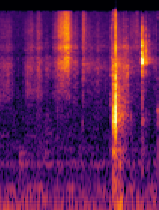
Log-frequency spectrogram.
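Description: An oracle card laid down on a tabletop: a faint rustle of card stock, then a sharp tap as the card lands about one and a half seconds in.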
